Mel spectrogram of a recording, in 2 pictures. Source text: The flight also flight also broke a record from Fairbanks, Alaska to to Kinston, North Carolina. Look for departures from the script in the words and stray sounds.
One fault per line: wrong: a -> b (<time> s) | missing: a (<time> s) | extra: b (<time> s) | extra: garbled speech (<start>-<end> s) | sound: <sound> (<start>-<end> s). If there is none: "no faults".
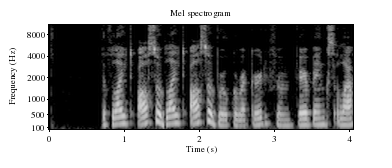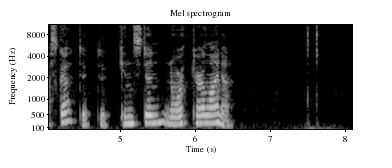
no faults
